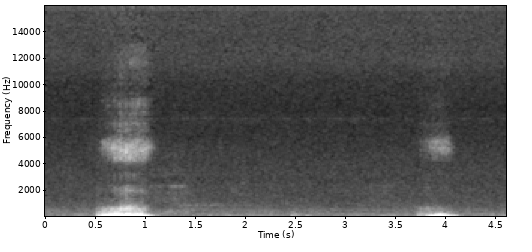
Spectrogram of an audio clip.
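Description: Two low rumbling snores about three seconds apart, separated by quiet breathing pauses; snoring during sleep.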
